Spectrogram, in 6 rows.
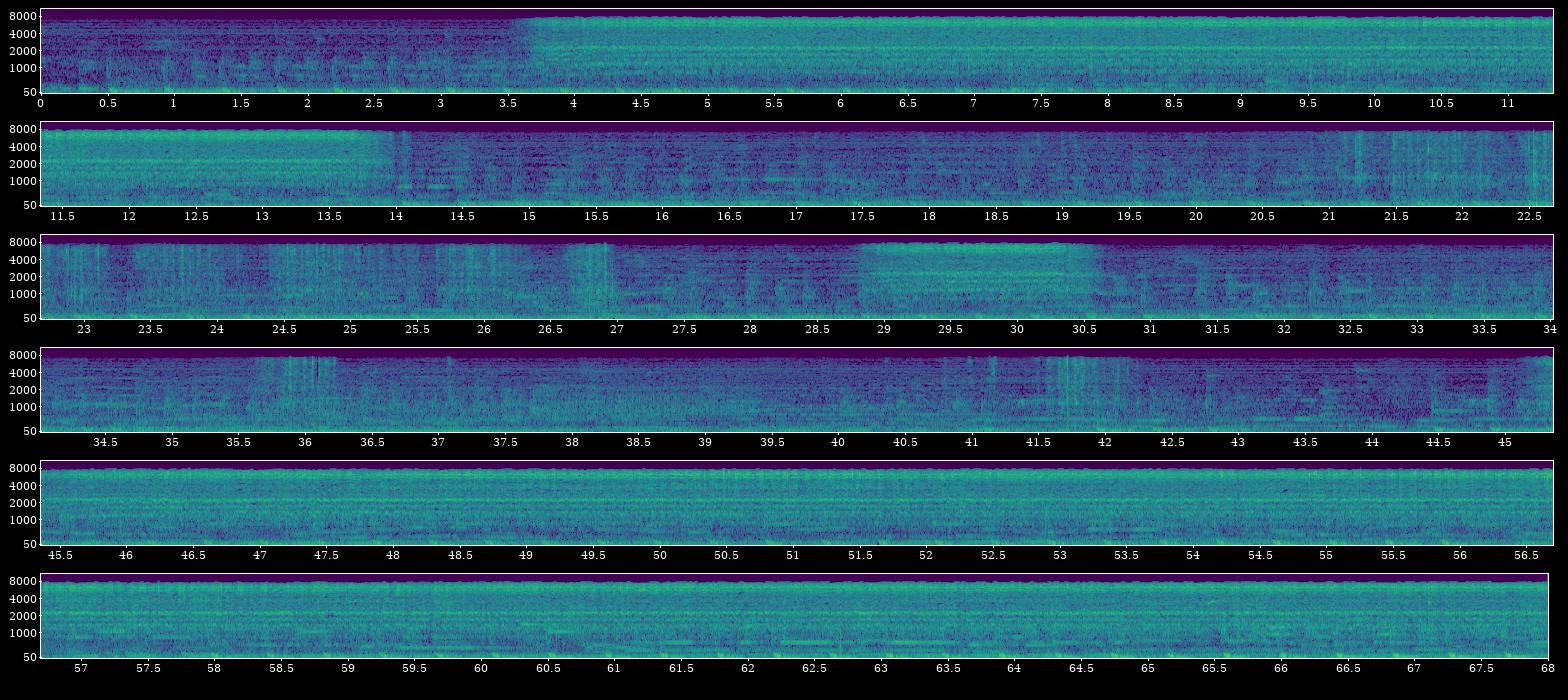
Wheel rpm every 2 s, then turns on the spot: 0, 20, 110, 110, 110, 110, 100, 0, 0, 0, 10, 20, 20, 10, 50, 20, 0, 0, 0, 0, 10, 10, 30, 110, 120, 120, 120, 120, 120, 120, 120, 120, 120, 120.
20-28 40-42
